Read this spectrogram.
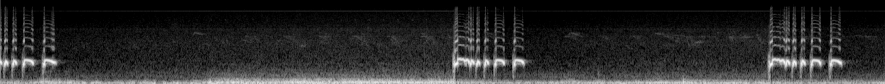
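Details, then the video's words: Zebra dove of local stock, described as singing freely and possibly a female calling a male: a cut-off phrase opens, then two full rolling coo phrases follow about three seconds apart, loud and clipped, over low hum. "PERKUTUT LOKAL GACOR BIKIN EMOSI SEMUA JENIS PERKUTUT"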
